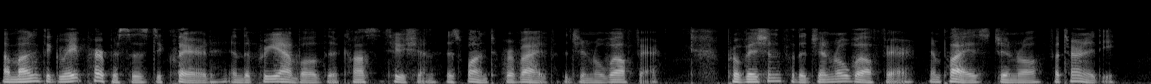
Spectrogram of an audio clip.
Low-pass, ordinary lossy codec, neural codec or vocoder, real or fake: 5.4 kHz; AAC, 24 kbps; none; real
